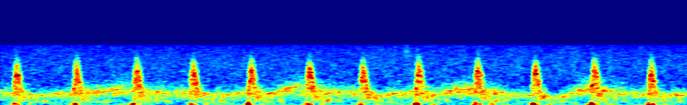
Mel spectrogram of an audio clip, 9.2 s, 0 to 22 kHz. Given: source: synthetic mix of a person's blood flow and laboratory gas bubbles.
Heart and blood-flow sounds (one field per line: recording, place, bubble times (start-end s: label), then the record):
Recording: Doppler ultrasound of blood flow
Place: subclavian vein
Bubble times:
no bubbles
From the record:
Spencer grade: 0 (complete lack of bubble signals)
